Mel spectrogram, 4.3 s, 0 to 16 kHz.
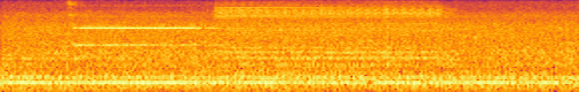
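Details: Fractional CO2 laser (skin resurfacing device) test-firing onto a sheet of paper, only partly penetrating: steady machine hum with a high-pitched whine lasting under two seconds.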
